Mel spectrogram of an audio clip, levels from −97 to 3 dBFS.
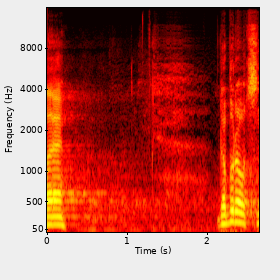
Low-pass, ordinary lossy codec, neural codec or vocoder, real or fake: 14.4 kHz; Opus, 24 kbps; vocoder, 44.1 kHz, 128 mel bands every 512 samples, BigVGAN v2; fake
